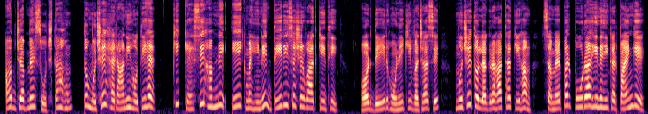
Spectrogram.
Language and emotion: Hindi, surprised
